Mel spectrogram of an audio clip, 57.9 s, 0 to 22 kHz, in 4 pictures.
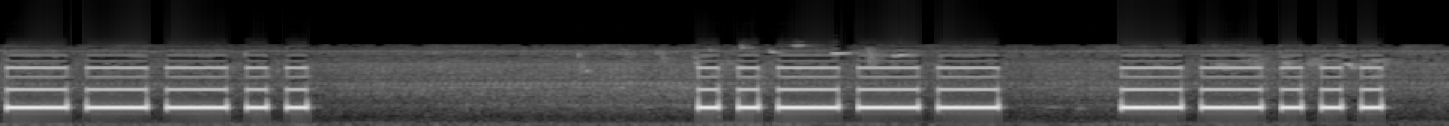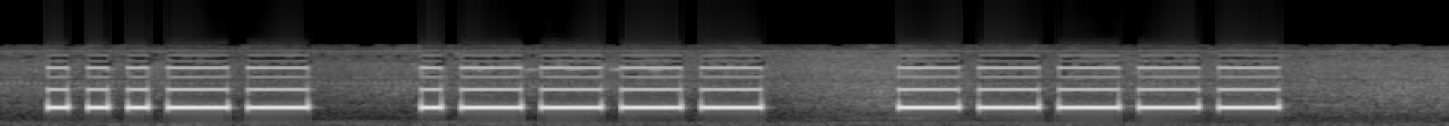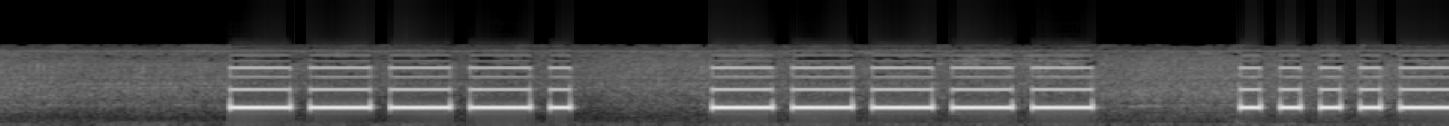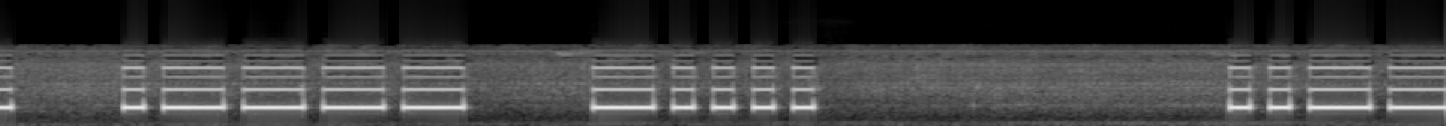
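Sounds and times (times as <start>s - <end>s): morse code beeps: 0.0s - 3.2s, 7.0s - 10.0s, 11.2s - 13.9s, 15.0s - 17.6s, 18.7s - 22.2s, 23.5s - 27.4s, 31.3s - 34.8s, 36.1s - 40.0s, 41.4s - 43.7s, 44.7s - 48.2s, 49.4s - 51.7s, 55.8s - 57.9s
faint steady hiss: 0.0s - 57.9s.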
